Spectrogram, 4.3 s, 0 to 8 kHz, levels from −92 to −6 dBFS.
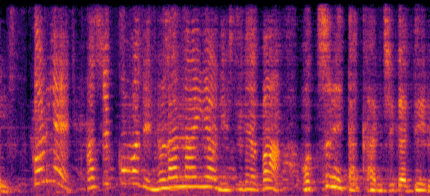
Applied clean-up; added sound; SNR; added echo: neural separator model SepFormer DNS4.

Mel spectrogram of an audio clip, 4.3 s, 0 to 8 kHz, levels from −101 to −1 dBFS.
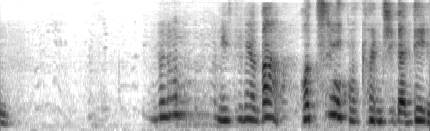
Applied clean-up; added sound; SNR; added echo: neural mask model DeepFilterNet 3.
